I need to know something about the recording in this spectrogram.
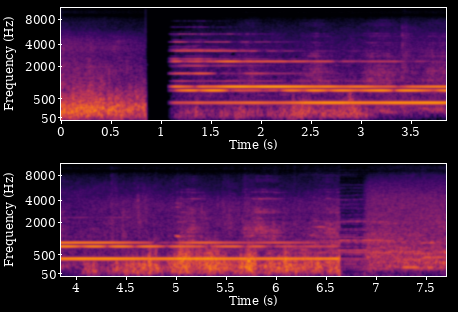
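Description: A church bell rings with a steady, ringing tone.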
